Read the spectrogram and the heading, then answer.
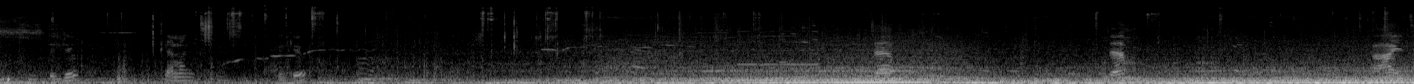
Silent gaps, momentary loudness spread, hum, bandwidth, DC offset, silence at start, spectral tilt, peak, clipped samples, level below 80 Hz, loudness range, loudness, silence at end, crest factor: none; 17 LU; none; 15.5 kHz; under 0.1%; 0 s; -7.5 dB/octave; -12 dBFS; under 0.1%; -30 dBFS; 14 LU; -28 LUFS; 0 s; 14 dB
